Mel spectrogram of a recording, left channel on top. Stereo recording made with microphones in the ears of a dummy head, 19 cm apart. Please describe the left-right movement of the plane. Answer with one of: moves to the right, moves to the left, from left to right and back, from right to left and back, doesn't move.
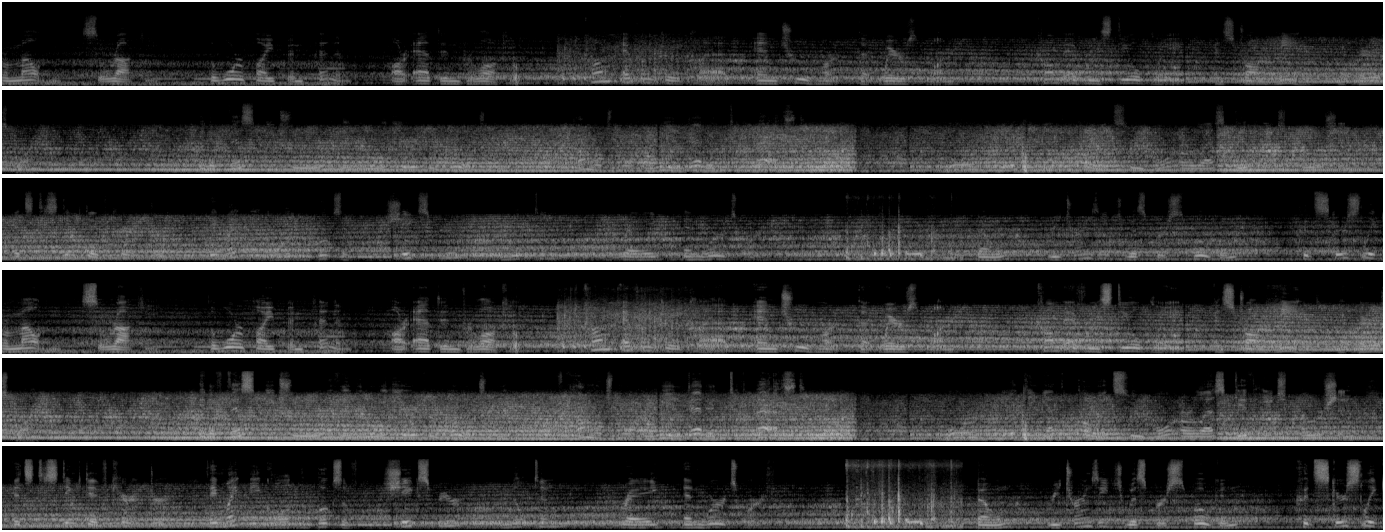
moves to the left.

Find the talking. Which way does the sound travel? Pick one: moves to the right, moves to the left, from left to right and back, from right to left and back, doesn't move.
doesn't move.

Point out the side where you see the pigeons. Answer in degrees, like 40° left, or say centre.
60° right.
